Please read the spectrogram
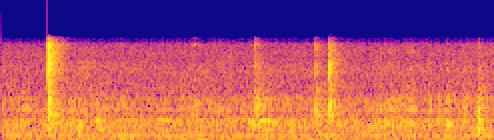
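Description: Plastic K'nex construction pieces clicking as they are snapped together: scattered sharp clicks, the loudest about half a second in, a few more around the three-second mark and one near the end.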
